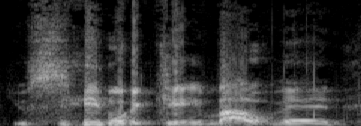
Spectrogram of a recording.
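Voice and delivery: loud, slow laugh through the words; exasperated laughing; laughing in frustration. Real, not acted. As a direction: laugh it out in disbelief. Laughing at missing the numbers.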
